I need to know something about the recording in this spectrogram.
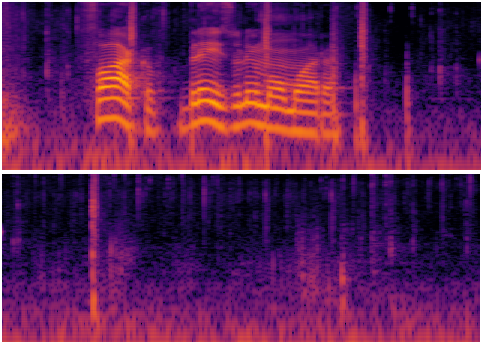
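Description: Lava bubbles and pops nearby.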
